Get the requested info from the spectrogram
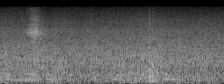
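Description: A steady, even hiss of background noise with no clear event in it.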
